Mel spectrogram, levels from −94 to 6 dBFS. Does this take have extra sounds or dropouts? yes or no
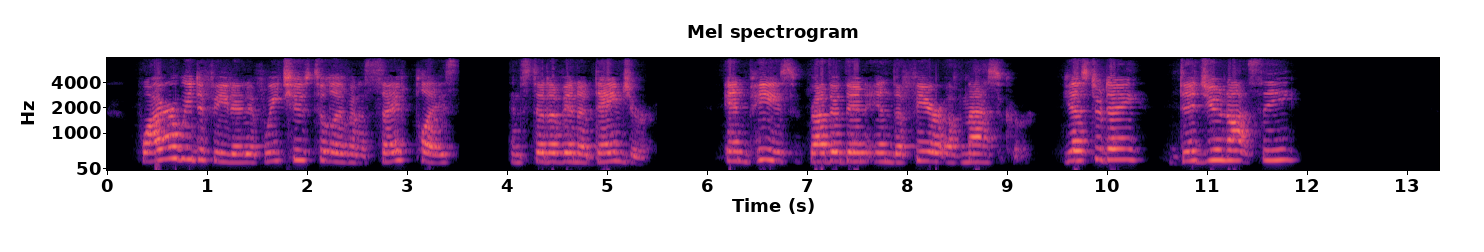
no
